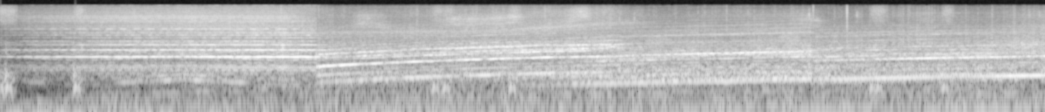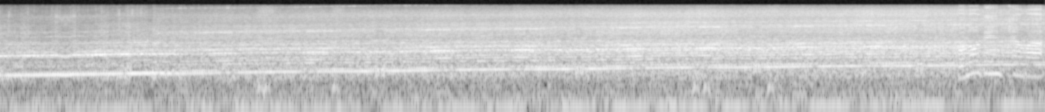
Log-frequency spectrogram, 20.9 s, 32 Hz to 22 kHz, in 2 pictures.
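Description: A snowy-day electric train departing in the Train Crew simulation game, a 3300 series two-car semi-express: a loud, steady motor whine rising smoothly in pitch as it accelerates, with a brief tonal hum before it pulls away.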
